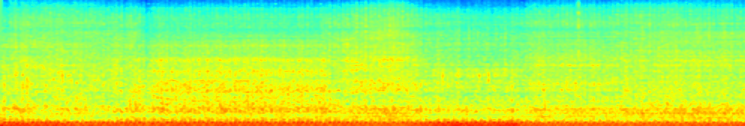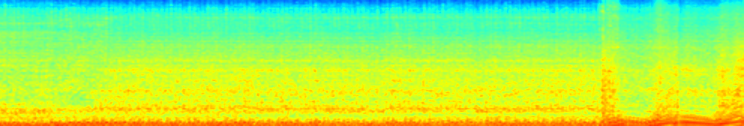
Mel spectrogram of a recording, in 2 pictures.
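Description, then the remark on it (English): A Harley-Davidson FX-DR motorcycle with a massive rear tyre rumbles steadily while being ridden on the Wainui Mata Hill on a stunning day, with a brief surge in revs partway through and a shift in engine note near the end, amid constant wind rush. “And we're on the Harley Davidson FX-DR.”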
